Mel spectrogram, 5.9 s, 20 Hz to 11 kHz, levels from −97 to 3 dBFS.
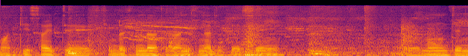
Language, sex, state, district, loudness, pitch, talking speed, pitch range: Nagamese, male, Nagaland, Dimapur, -18 LUFS, 85 Hz, 70 wpm, 80-95 Hz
